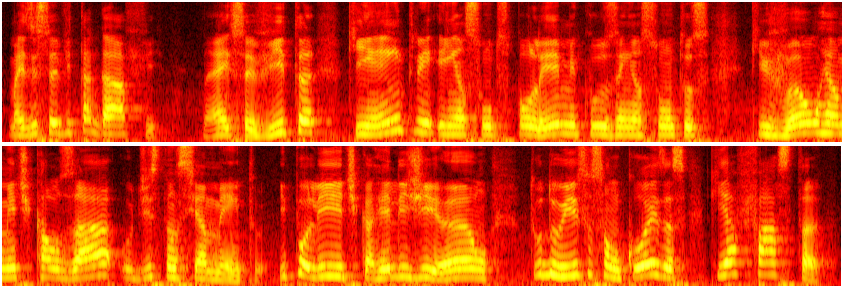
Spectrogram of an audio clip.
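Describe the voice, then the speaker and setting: A man's voice: sits high, normal speed, hardly any pauses. A man with a Brazilian Portuguese accent, a psychologist giving a conversational sales training lecture, often checking in with his listeners. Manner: conversational, frequent "né?" and "beleza?" check-ins.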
